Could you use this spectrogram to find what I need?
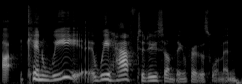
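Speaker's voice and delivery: ordinary delivery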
